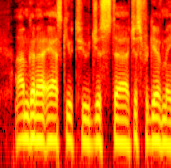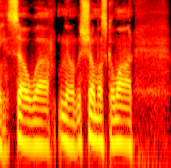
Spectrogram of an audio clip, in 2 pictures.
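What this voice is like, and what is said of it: Gravelly, slightly rough voice. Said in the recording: “I wasn't feeling well this week, so my voice is a little bit extra gravelly ... if my my voice isn't quite on point tonight”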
